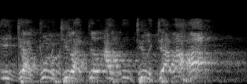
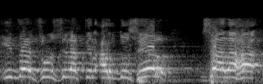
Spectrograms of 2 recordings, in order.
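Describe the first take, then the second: First: The opening words use j sounds instead. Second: The opening words use dz and z sounds. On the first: "dia baca Ijazul Jilatil Ardu Zilzalaha" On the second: "Diulang berkali-kali"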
